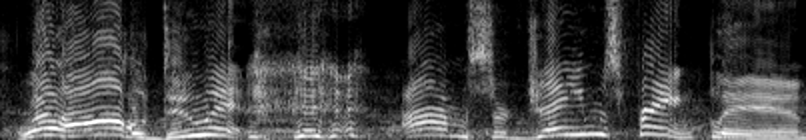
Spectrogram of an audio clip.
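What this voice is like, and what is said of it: Fake Southern US hick accent. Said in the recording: “the fake Georgian accent ... he's a sort of hick”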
